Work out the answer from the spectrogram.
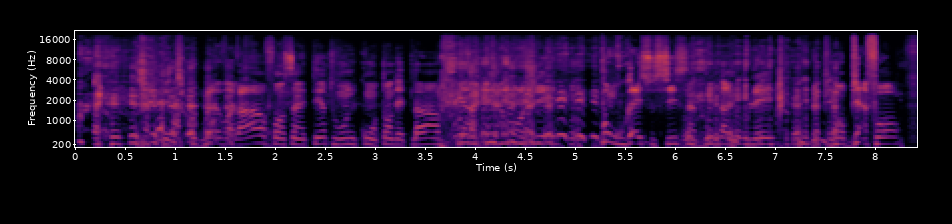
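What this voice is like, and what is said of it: Réunionese French accent. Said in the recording (French): “Moi quand je passe, c'est-à-dire plus d'un quart d'heure avec des réunionnais, j'arrive, je parle comme ça.”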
